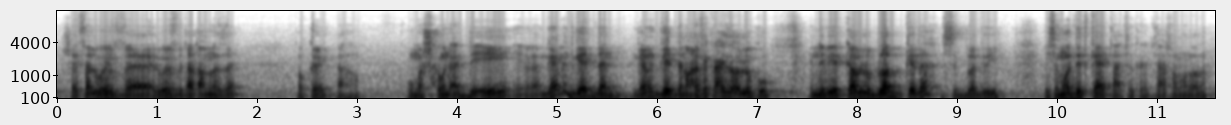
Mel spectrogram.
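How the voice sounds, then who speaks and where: A man's voice: low voice, mellow. A man with an Egyptian accent doing a casual, chatty gear review, repeating himself and talking to the people filming him. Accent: Egyptian Arabic. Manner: chatty, repeats himself, talks to the camera crew. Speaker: tech vlogger.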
